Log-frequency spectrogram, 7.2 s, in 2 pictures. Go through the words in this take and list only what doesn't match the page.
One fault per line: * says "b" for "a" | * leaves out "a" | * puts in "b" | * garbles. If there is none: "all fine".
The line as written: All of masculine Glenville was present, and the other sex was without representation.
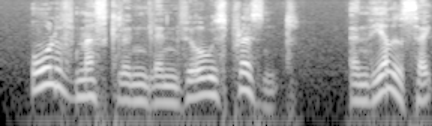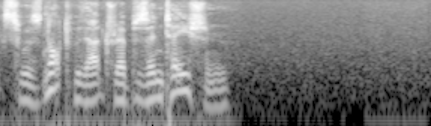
* puts in "not"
